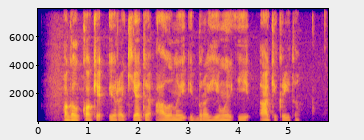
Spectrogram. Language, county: Lithuanian, Utena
